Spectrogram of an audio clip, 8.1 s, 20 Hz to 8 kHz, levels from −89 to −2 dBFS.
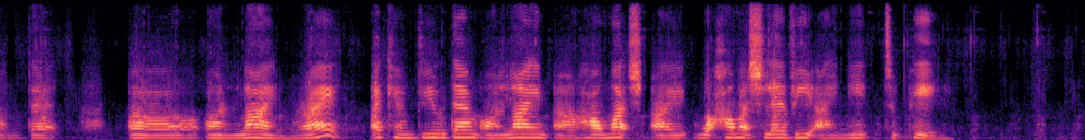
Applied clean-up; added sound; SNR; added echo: neural separator model SepFormer DNS4.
